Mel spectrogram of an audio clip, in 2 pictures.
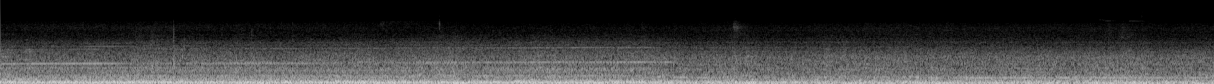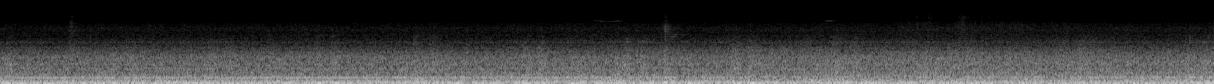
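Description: Diesel railcar running steadily, a continuous rumble of engine and wheels on track. The heavy low engine note eases about six seconds in, and a steady hum joins from about nine seconds.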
